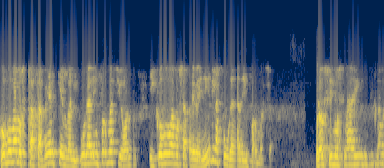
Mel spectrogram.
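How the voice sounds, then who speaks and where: The voice belongs to a man and sits high in pitch. Its pitch varies in an ordinary way. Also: moderate pace. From Chile. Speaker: data security consultant. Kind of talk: webinar presentation. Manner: halting, with fillers and repetitions.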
